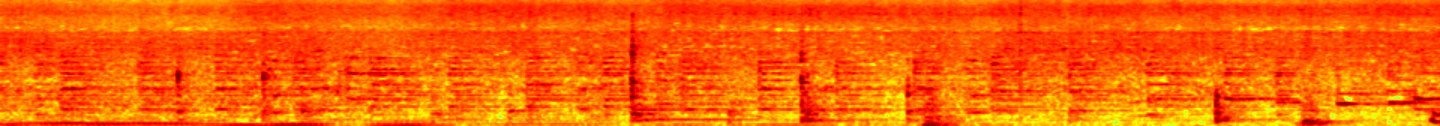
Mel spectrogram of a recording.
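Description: Sausage pieces and sliced onion sizzling in teriyaki sauce in a wok, stirred with a wooden spatula that now and then scrapes and knocks against the pan.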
